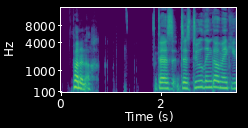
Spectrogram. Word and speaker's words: coineanach: This is how it's said. Konenach. COINEANACH. And I went, no. But I tried to remember it by, like, coin, and then each is cut up, and then at the end.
